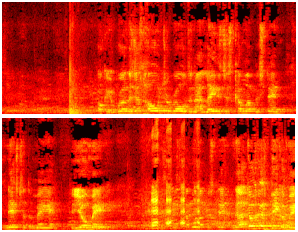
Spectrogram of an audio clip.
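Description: A man speaks through a loudspeaker that echoes around the hall.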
